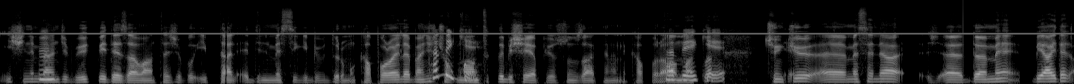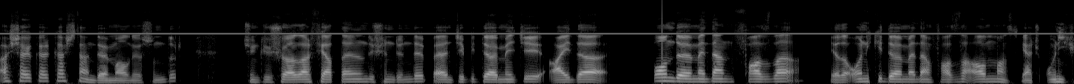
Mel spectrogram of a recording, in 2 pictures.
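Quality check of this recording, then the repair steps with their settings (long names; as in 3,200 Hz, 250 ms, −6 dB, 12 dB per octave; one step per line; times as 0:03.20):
surface crackle 24 per second −37 dBFS
whistle 4,200 Hz −37 dBFS
0:02.25–0:02.27: drop-out 21 ms
0:09.63: click −17 dBFS
0:17.36: click −9 dBFS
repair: click removal
notch filter 4,200 Hz, Q 30
repair the gap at 0:02.25, 21 ms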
